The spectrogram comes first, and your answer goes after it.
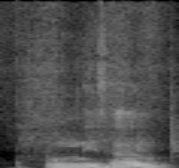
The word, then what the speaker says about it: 속리산: 속리산. 틀렸네. 속리산. 이렇게 발음해야 되는 거야.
